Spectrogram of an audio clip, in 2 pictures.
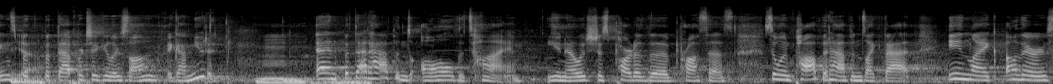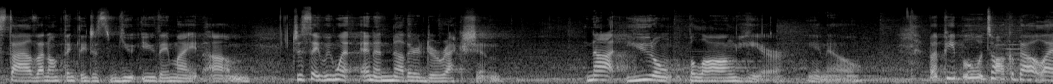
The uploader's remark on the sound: Live at Big Ears Festival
